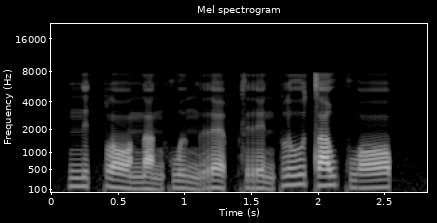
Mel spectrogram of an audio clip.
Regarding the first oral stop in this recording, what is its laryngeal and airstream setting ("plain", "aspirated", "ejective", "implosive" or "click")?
plain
